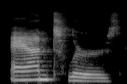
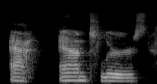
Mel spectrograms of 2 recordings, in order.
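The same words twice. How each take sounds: First: Said in the usual way. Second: "Ah" stretched as the short a of apple; slow "Ah, antlers" with a drawn short a; teacher isolating the short a vowel; short a sound. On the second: Shown as a demonstration. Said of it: "Sounds like ah in apple".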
